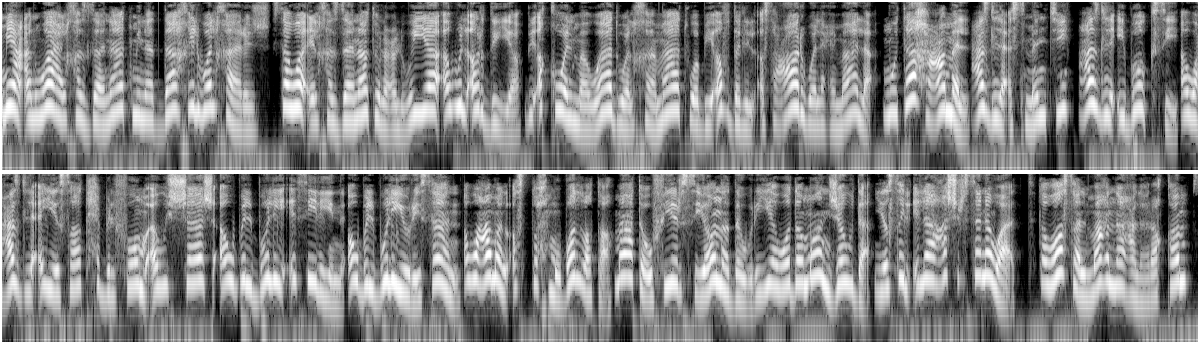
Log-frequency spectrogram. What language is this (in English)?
Arabic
